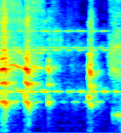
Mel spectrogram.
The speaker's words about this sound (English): Oh, can you believe that a phone is ringing? No one ever calls my regular phone. I'm sorry. I don't know what we you, do. We just want to pretend it's not happening.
